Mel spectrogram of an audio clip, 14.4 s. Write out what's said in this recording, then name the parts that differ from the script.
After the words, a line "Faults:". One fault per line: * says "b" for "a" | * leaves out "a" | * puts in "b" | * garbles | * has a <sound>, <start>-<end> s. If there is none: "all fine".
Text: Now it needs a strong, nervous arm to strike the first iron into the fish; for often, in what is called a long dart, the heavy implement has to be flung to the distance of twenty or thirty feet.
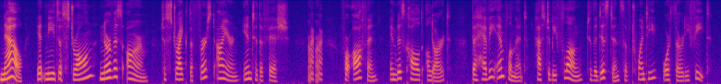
Now it needs a strong, nervous arm to strike the first iron into the fish; for often, in is called a dart, the heavy implement has to be flung to the distance of twenty or thirty feet.
Faults:
* has a laugh, 6.2-6.5 s
* leaves out "what"
* leaves out "long"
